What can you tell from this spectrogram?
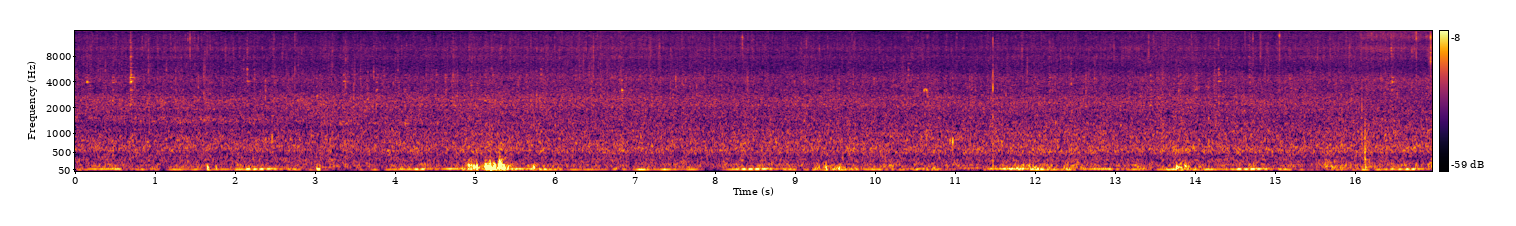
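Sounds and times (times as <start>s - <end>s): raindrops ticking: 0.0s - 16.9s
steady rain hiss: 0.0s - 16.9s.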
